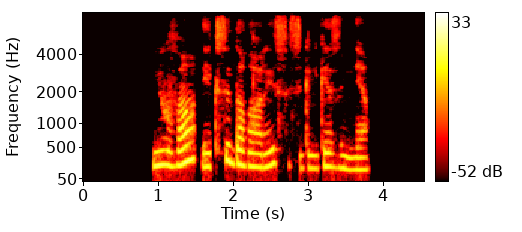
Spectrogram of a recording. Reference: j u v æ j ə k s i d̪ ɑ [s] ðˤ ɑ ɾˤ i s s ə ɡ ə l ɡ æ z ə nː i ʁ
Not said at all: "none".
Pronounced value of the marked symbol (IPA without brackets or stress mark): none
